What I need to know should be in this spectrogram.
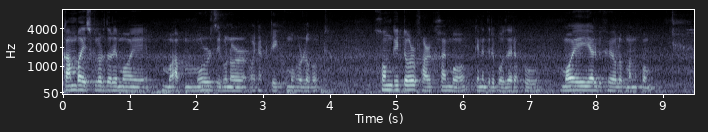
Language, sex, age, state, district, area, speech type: Assamese, male, 18-30, Assam, Goalpara, rural, spontaneous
